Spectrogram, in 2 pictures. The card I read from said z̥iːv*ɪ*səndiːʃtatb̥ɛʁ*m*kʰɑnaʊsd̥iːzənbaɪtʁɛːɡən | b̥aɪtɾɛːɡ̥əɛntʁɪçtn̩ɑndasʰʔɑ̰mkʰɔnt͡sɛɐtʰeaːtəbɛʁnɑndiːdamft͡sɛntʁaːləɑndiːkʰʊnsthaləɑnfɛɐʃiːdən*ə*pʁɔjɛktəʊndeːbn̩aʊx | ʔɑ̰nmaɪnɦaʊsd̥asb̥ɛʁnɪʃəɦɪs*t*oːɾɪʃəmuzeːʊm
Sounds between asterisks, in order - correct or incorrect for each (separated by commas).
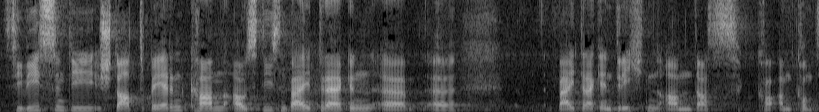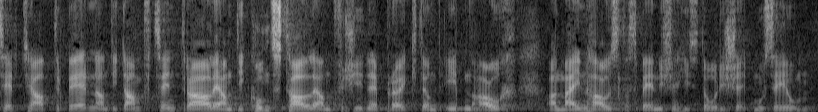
correct, incorrect, correct, correct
